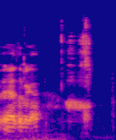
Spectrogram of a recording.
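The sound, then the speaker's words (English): A brief slurping sip of tea lasting under half a second, following a moment of murmured sound, then silence. “Celebratory sip of the tea there.”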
